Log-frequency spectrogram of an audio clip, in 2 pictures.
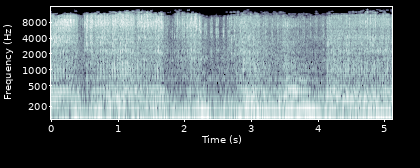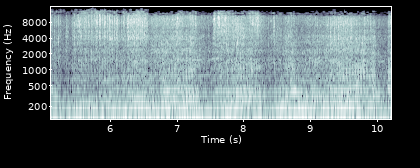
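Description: Demolition derby cars' engines running and revving, several at once, their pitch rising and falling.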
